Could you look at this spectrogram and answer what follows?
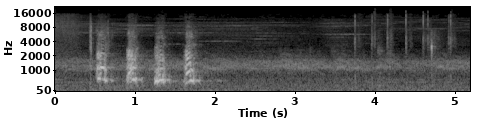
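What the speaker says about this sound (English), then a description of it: "There's one more dog here." Four quick barks from a dog in the video game Ghostwire Tokyo, evenly spaced and fairly loud, followed by a quiet ambient bed with faint high chirps.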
